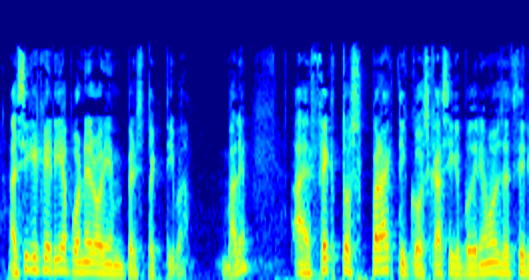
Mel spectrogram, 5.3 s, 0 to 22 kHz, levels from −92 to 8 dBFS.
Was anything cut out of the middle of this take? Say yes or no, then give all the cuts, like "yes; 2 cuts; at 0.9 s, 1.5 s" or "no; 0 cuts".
yes; 1 cut; at 2.7 s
